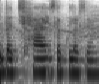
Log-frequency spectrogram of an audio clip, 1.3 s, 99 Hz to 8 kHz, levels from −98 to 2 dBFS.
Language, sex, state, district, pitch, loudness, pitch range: Hindi, female, Bihar, Vaishali, 185 Hz, -14 LUFS, 180-190 Hz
